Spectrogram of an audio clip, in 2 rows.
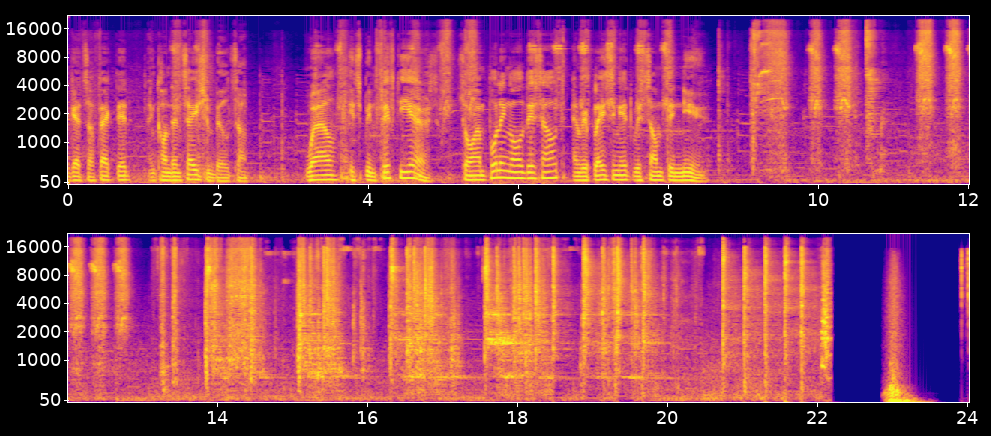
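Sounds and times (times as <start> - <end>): metal scraping and rattling: 13.1 - 20.6
hammer strikes on metal: 15.1 - 22.1.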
